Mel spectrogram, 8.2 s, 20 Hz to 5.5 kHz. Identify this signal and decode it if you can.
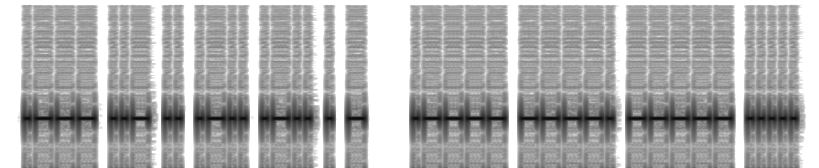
Morse code, heard as a keyed tone, about 22 wpm, 800 Hz. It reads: JUILLET 1905
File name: texte clair vitesse 16 puis 21 mpm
